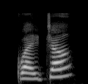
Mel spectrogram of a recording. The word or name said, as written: 拐杖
